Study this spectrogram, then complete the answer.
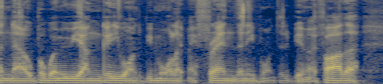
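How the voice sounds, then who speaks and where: A man with a Welsh accent, very deep and low, flat monotone delivery at a very fast pace on a very clean recording with a silent background. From Wales. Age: 30s. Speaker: mental health advocate and author. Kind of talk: podcast interview. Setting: studio.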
